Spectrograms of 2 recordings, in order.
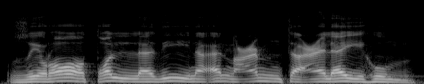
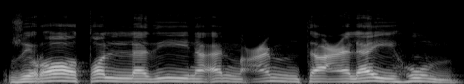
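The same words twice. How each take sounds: The two takes are said the same way.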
